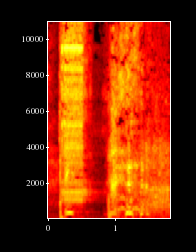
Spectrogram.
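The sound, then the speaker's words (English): A quiz buzzer gives a short, harsh, steady buzz, followed after a brief gap by a longer, rougher burst with warbling, wavering tones. “You buzzed.”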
